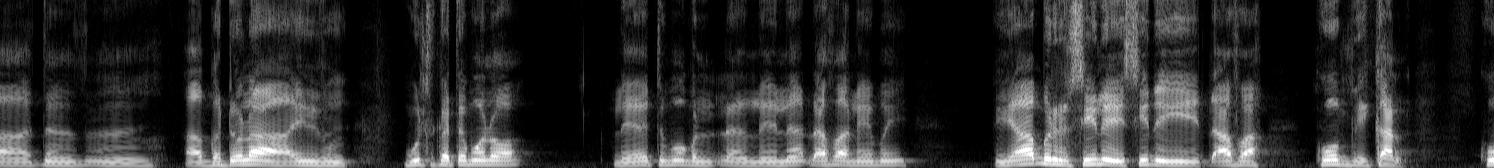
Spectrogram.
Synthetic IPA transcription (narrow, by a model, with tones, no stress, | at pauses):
a˨ɡa˨do˦la˦˨i˨ | ɡu˦ɬi˨ka˦ta˦mo˦lo˦ | na˨jtu˦mo˦bu˨lna˨na˦ɗa˦fa˦na˨˦ma˦i˦ | ja˦bi˨ɾsi˦na˨si˦na˨ji˨ɗa˦fa˦ | ko˦bi˨ka˨l | ko˦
